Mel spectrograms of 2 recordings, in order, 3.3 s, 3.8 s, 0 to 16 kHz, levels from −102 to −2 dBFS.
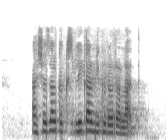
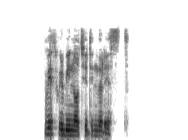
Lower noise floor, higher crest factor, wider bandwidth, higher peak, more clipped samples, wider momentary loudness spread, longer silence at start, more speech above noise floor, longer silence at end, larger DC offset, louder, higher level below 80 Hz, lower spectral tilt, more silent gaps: second, -82 dBFS vs under -90 dBFS; about the same, 18 dB vs 20 dB; about the same, 8 kHz vs 7.6 kHz; second, -14 dBFS vs -2 dBFS; neither; second, 9 LU vs 13 LU; second, 0.65 s vs 0.9 s; second, 51 dB vs over 71 dB; second, 0.6 s vs 1.25 s; neither; second, -32 LUFS vs -19 LUFS; second, -66 dBFS vs -60 dBFS; about the same, -5.5 dB/octave vs -5.5 dB/octave; second, none vs 2.40-2.48 s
